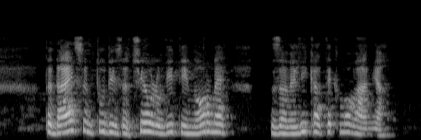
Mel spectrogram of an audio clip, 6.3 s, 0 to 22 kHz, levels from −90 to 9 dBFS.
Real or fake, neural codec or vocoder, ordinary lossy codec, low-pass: real; none; none; 7.2 kHz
